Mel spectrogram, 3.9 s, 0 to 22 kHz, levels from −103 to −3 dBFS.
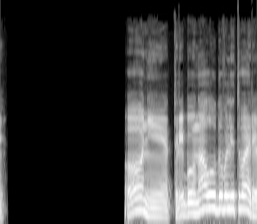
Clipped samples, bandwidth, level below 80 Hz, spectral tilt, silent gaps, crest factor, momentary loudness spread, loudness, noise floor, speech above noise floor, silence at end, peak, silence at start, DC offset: under 0.1%; 11 kHz; -50 dBFS; -7.5 dB/octave; 0.13-1.86 s; 12 dB; 5 LU; -10 LUFS; under -90 dBFS; over 81 dB; 0 s; 0 dBFS; 0 s; under 0.1%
